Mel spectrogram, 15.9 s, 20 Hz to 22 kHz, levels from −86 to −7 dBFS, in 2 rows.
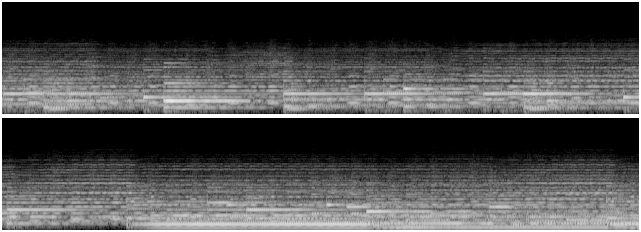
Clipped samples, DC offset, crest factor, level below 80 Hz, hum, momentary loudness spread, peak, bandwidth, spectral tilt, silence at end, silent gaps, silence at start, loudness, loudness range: under 0.1%; under 0.1%; 14 dB; -60 dBFS; none; 8 LU; -10 dBFS; 6.2 kHz; -9 dB/octave; 0 s; none; 0 s; -26 LUFS; 4 LU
